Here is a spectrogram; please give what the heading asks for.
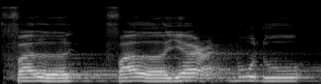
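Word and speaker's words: فَلْيَعْبُدُوا: fal ya'budu. Nah, diperhatikan lam sukun itu jangan sampai ada pantulan seperti huruf qalqalah. Jangan sampai bacanya fal. Nah, ini adalah bukan huruf qalqalah. Jadi dibacanya jelas.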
